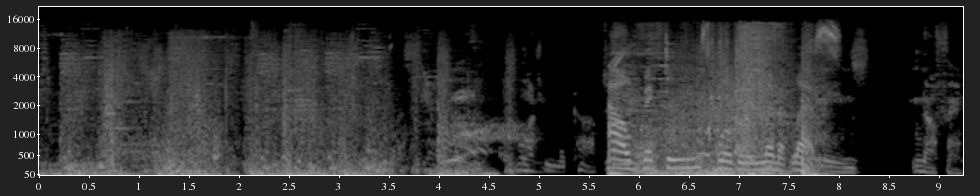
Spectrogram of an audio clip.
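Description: Fantasy battle sound effects clash and whoosh rapidly.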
